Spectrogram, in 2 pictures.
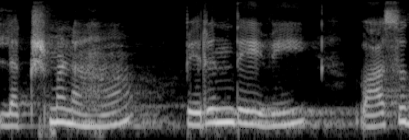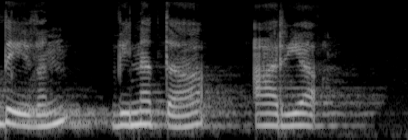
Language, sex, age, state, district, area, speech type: Sanskrit, female, 18-30, Tamil Nadu, Kanchipuram, urban, spontaneous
